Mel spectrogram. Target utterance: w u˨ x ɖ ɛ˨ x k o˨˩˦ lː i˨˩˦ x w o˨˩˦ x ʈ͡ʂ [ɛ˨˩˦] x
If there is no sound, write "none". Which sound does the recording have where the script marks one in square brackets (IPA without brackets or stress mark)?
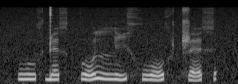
ɛ˨˩˦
